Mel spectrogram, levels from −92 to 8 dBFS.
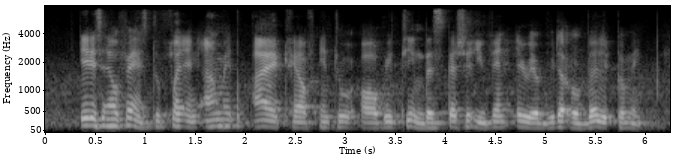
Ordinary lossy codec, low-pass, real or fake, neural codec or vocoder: none; 7.2 kHz; fake; codec, 16 kHz, 2 kbps, X-Codec, HuBERT features, trained on balanced general audio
